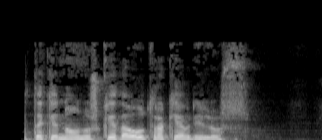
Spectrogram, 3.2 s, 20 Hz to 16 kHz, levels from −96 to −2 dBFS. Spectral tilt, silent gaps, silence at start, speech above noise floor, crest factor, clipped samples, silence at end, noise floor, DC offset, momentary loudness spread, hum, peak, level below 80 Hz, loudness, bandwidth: -6.5 dB/octave; none; 0.25 s; 47 dB; 16 dB; under 0.1%; 0.8 s; -72 dBFS; under 0.1%; 11 LU; none; -10 dBFS; -64 dBFS; -26 LUFS; 11.5 kHz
